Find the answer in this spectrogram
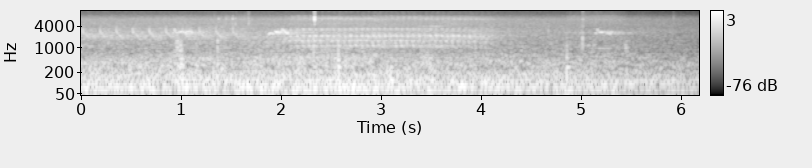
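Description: Songbirds singing in woodland: a run of short repeated notes, then a longer passage of rapidly repeated notes, over a steady low rumble of outdoor noise, with one sharp click about two and a half seconds in.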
